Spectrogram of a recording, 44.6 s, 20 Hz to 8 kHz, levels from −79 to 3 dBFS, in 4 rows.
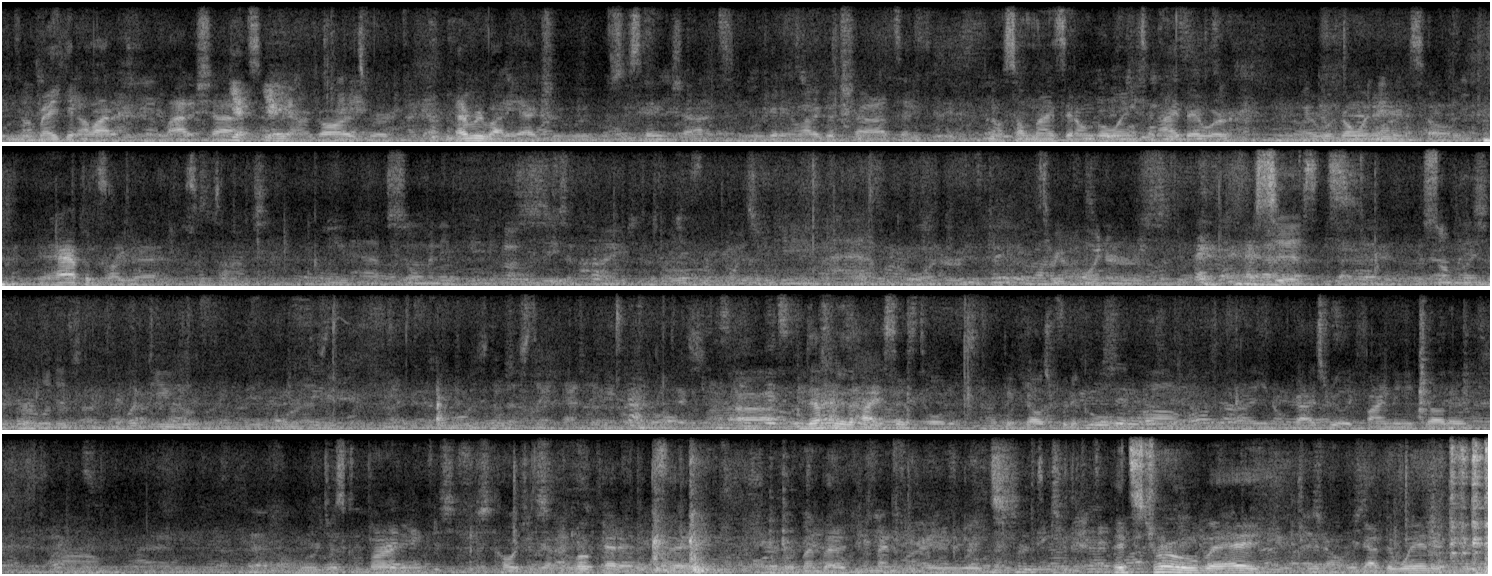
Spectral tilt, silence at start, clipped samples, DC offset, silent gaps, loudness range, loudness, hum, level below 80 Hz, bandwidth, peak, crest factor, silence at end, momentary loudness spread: -4.5 dB/octave; 0 s; under 0.1%; under 0.1%; none; 10 LU; -24 LUFS; none; -48 dBFS; 8 kHz; -2 dBFS; 22 dB; 0 s; 12 LU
